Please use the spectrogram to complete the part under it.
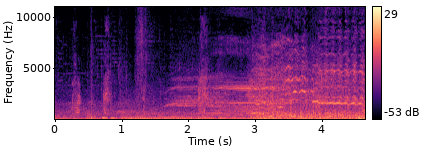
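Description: Game horse neighing and whinnying in a Telltale Game of Thrones scene, with clip-clopping hooves and game music, fairly loud throughout and growing busier after the midpoint.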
